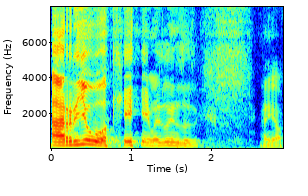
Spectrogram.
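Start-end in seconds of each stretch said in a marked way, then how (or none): 0.0-1.2 loud, heavy, clumsy bad Russian accent. Retelling what the Russian pilot asked in flight: imitating a Russian pilot's heavy accent. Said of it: "falando inglês com um sotaque horroroso".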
